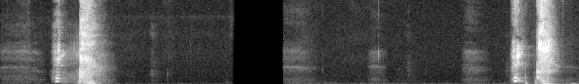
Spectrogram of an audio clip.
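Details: Two natural sneezes from a female, each a quick breath in then a sharp explosive burst, with quiet breathing between; sneezing.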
